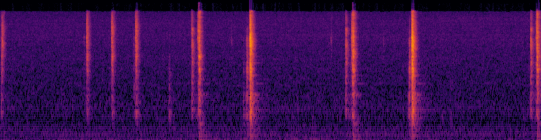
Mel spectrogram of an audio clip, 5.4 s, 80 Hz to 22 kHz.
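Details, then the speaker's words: Pioneer SX-550 receiver being reassembled, first switch-on before scope tests: sharp irregular clicks every second or two over a quiet hum from the power section, which then stop; unexplained transient clicking, now fine. "There's a strange noise from the power, like a clicking, like it wasn't going, but it's gone, it's fine."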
